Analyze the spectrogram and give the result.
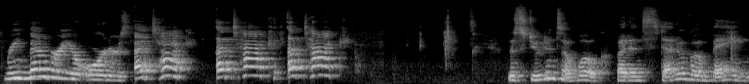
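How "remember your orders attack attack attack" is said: high rising screech of attack; shrieked command. Acted. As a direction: whip the troops into a charge. Witch urging her troops.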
